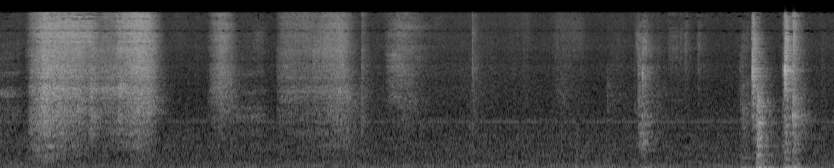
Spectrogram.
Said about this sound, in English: Just gotta blow my nose first.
